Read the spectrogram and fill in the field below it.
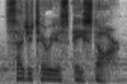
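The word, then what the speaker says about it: Sagittarius A*: It's called Sagittarius A, asterisk, pronounced Sagittarius A star.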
